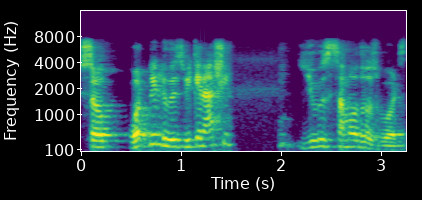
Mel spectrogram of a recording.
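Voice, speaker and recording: This man has a fairly high pitch and a strong Indian accent. His intonation is lively and his pace moderate. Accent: thick Indian. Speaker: software developer presenting a business opportunity. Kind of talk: webinar sales presentation. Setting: online webinar. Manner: casual, conversational with fillers.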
